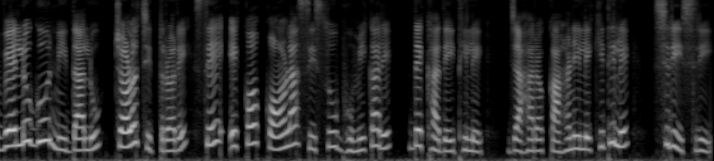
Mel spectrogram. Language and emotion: Odia, neutral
